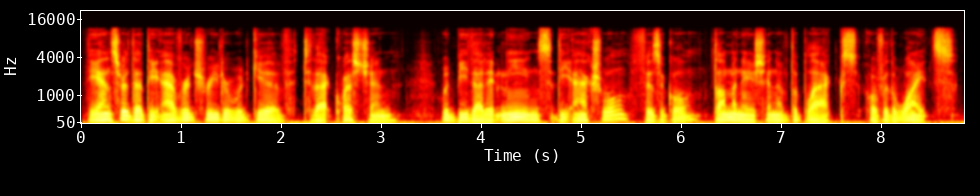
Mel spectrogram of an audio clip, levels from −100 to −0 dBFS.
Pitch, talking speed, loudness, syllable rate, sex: 110 Hz, 175 wpm, -17 LUFS, 5.1 syllables/s, male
